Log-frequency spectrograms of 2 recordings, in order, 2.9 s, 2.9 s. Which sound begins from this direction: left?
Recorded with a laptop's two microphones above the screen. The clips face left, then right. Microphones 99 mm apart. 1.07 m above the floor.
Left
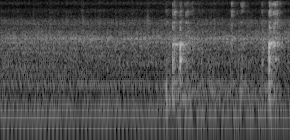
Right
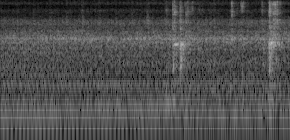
A dropped coin, at 1.6 s.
